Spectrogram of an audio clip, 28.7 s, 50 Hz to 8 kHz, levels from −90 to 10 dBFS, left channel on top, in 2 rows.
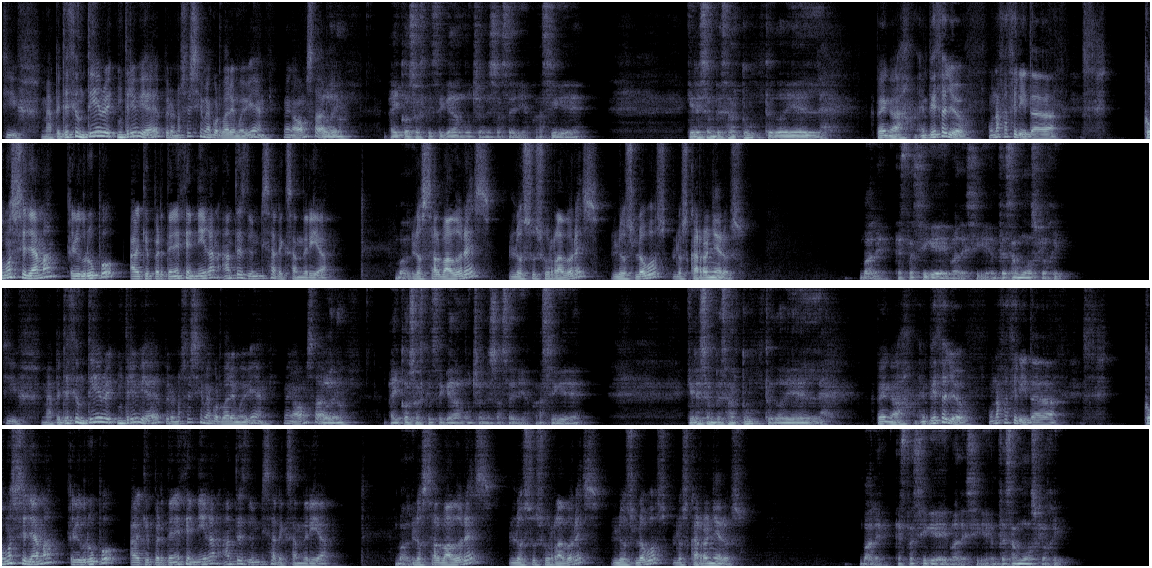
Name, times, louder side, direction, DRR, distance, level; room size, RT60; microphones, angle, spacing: voice 1, 0.0-4.2 10.9-13.2 13.5-13.8 14.3-18.5 19.5-23.6, left 2 dB, 50° left, 0.8 m, -28 dB
voice 2, 3.9-4.3 4.8-7.2 7.7-10.5 19.3-19.5 25.1-27.5, left 1 dB, 5° left, 1.2 m, -31 dB
8.2 x 4.5 x 4.8 m
head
